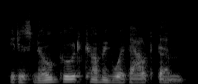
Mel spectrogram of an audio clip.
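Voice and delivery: plain reading voice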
